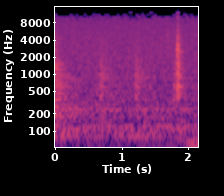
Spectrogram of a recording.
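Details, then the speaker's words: Casablanca Panama 5-blade ceiling fan, probably late 1990s, after oiling the bearings: faint uneven ticks and rattling as it turns; oil did not help, worn motor bearings to be replaced. "oh yeah not even high and you can hear those things man they'll sound bad I have not had a Casablanca that sounded that horrible after oiling the bearings"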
